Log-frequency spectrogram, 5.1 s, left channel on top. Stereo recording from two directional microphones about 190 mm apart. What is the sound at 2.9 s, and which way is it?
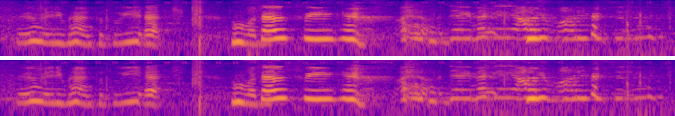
Speech, 65° right (ahead or behind).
